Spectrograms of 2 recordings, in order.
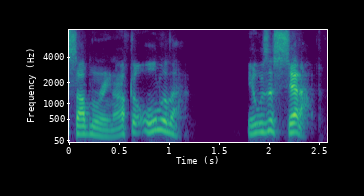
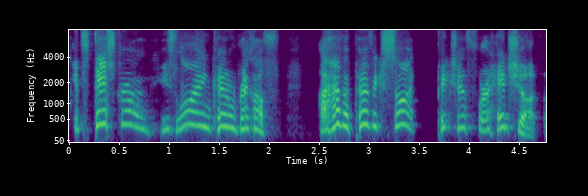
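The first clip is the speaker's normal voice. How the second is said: very high, louder put-on villainess voice; Baroness voice; 12 semitones higher, 5 dB louder than usual. Baroness warning Colonel Breckhoff, high put-on voice. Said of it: "my Baronet voice".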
